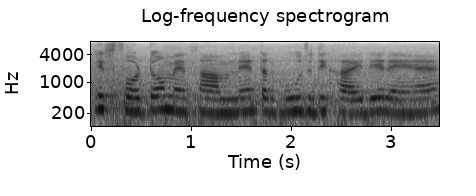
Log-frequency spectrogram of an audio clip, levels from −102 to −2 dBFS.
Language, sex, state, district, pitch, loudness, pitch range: Hindi, female, Haryana, Rohtak, 220 Hz, -18 LUFS, 210-225 Hz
